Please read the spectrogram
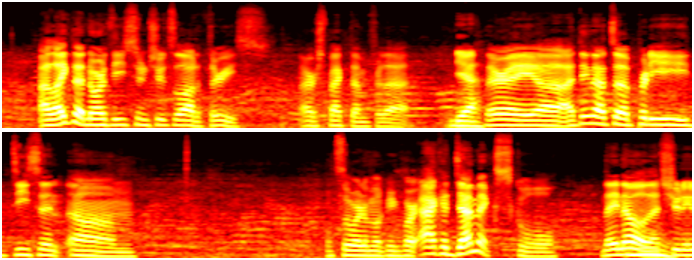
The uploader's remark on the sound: LIVE from the DNVR Bar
